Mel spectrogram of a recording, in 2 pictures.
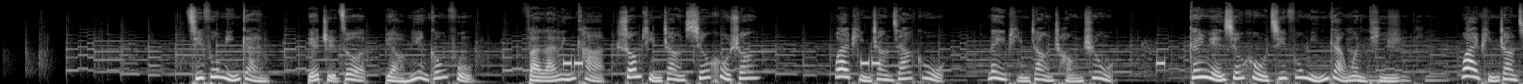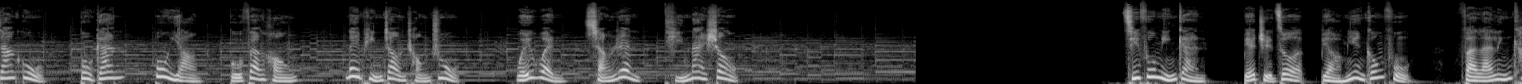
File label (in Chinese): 女 广告; 法兰林卡肌肤敏感; 别只做表面功夫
